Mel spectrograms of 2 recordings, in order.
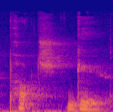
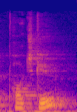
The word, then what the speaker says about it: Poit Dhubh: is a blended malt which is called as pronounced poach goo it is Gaelic words it's the gala pronunciation so it's spelled different to how it's actually pronounced so Podge goo is is how you wanting to pronounce this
